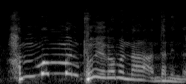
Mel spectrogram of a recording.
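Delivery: high, loud insistent bargaining; emphatic promise. Retold or imitated. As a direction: press the deal eagerly. Acted bargaining with sister.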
